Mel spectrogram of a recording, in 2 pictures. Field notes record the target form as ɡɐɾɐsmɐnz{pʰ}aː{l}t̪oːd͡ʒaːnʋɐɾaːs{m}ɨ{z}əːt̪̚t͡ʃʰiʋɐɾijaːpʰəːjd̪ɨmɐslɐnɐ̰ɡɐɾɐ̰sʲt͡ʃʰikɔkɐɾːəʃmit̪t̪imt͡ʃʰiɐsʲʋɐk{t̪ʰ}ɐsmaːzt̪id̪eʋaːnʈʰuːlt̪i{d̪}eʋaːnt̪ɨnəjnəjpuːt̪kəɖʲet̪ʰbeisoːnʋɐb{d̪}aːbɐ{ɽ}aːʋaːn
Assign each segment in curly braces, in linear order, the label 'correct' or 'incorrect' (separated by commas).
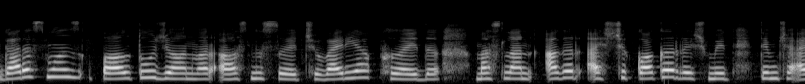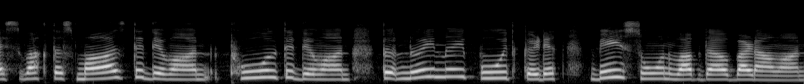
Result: incorrect, correct, incorrect, incorrect, incorrect, correct, correct, correct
